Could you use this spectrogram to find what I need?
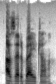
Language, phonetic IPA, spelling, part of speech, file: Polish, [ˌazɛrˈbɛjd͡ʒãn], Azerbejdżan, proper noun / noun, Pl-Azerbejdżan.ogg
